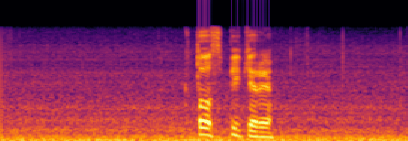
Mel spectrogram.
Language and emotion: Russian, neutral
